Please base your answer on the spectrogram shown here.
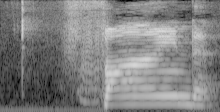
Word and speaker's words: find: trouver find found found regardez bien la prononciation entre crochet pour prononcer comme il faut find find found entendre ici il faut bien entendre le H et bien faire la diphtongue le passage d'un son à l'autre et on n'entend pas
